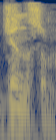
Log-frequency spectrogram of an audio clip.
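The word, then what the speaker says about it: gentium: g n t i u m but it's pronounced jensome at least according to John that's the just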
